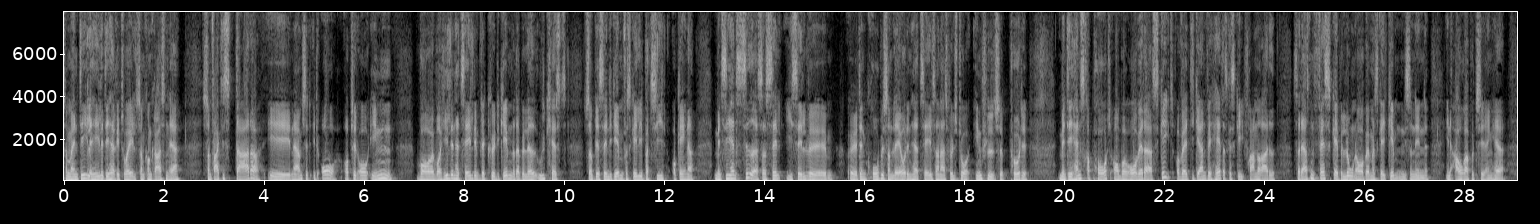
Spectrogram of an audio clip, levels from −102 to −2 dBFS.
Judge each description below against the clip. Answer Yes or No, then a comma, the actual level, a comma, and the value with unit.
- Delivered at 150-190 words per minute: No, fast, 225 wpm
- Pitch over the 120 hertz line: Yes, low, 135 Hz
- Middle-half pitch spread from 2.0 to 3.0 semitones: No, average, 3.4 semitones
